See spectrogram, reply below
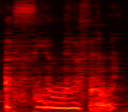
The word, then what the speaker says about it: acetaminophen: And one more thing, it's acetaminophen. That's how you say it.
